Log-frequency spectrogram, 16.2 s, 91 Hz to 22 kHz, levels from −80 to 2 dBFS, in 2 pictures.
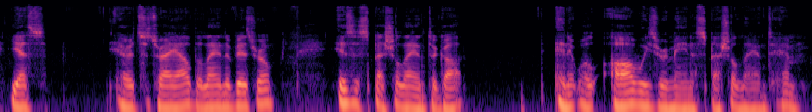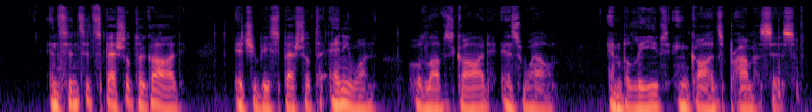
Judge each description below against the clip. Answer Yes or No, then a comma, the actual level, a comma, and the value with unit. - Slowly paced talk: No, average, 165 wpm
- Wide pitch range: No, average, 3.7 semitones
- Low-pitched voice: Yes, low, 110 Hz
